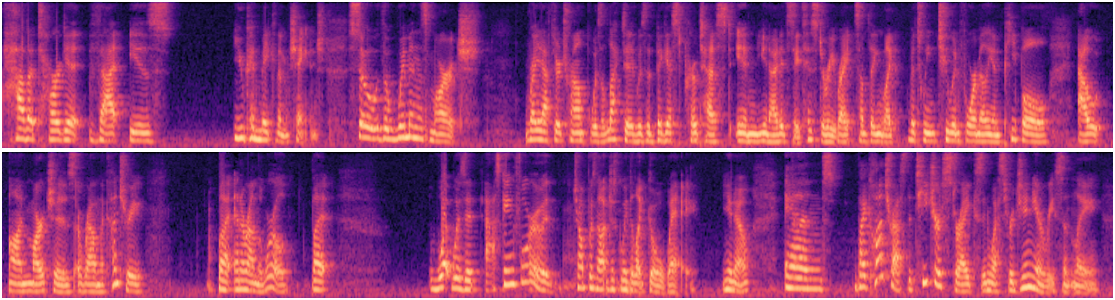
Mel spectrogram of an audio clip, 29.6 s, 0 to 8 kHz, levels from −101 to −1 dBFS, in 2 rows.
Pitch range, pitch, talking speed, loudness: 150-200 Hz, 170 Hz, 150 wpm, -16 LUFS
